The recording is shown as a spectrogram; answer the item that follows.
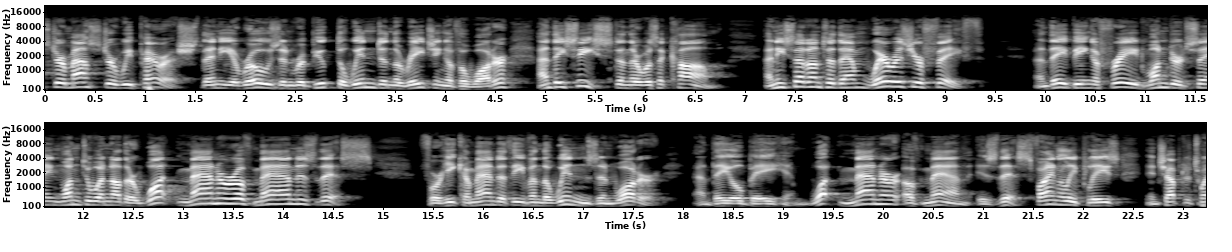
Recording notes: Gospel Audio Recording from Ballyclare Gospel Hall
